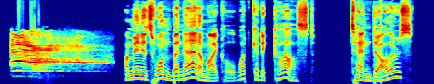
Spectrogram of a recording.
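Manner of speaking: bad put-on American accent, high, swooping, slow, drawn out. Paying tribute to the late Jessica Walter: bad American accent as Jessica Walter. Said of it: "That was a terrible American accent".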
